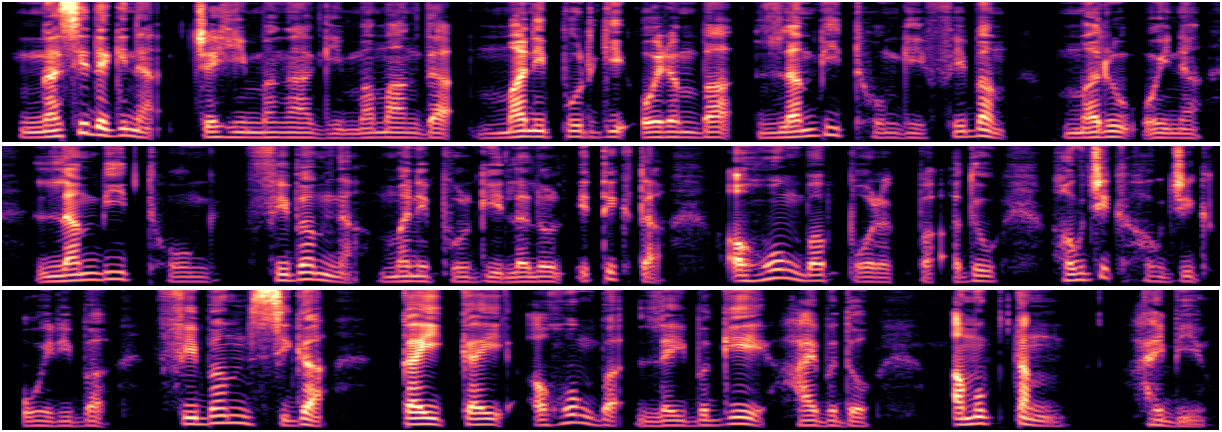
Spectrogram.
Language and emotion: Manipuri, neutral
